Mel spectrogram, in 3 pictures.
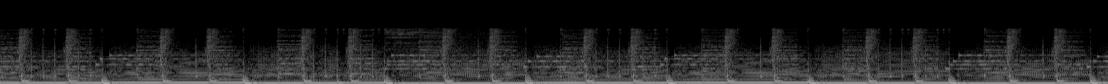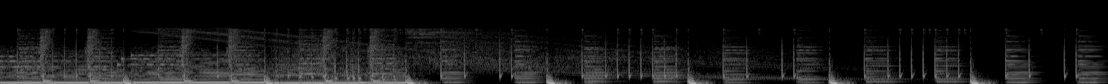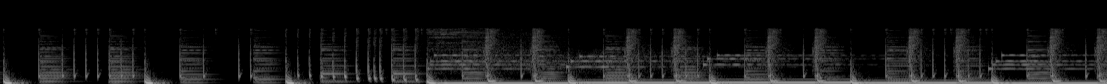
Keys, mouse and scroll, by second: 0.5 ,, 4.1 click, 4.2 click, 4.5 click, 6.2 click, 6.9 right click, 10.6 click, 12.2 right click, 14.0 click, 14.2 click, 17.4 click, 17.7 click, 18.8 right click, 19.6 click, 19.9 click, 23.3 click, 24.0-25.1 scroll down 2, 25.8 scroll down 1, 26.6 scroll down 1, 27.6 scroll down 1, 31.2-32.6 scroll down 1, 32.8 click.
